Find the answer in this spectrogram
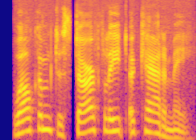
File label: Star Trek Computer Voice; StarTrekLCAR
